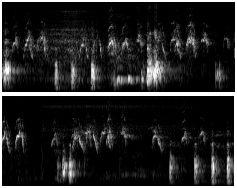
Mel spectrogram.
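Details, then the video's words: Mother hen protecting adopted ducklings as her own chicks; short clucks repeated at uneven intervals mixed with many high peeping chirps from the ducklings. "Amazing Mother Hen Protecting Adopted Ducklings"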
